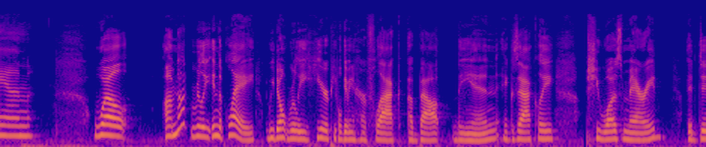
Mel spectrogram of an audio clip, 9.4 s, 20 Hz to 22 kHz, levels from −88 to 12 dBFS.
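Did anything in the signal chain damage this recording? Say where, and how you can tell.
Yes. Between 2.27 and 4.67 s the speech abruptly runs at about 1.82 times its normal pace, sounding rushed, before settling back just ahead of "her flack about the". This is a time-stretched section, likely from software that squeezed that stretch to fit a shorter length by dropping short pieces. The pitch stays put throughout, which separates it from a sample-rate mismatch or speed-changed playback, where rushed speech would also rise in pitch.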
